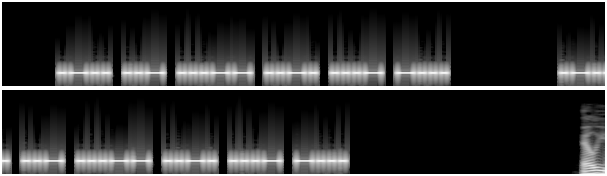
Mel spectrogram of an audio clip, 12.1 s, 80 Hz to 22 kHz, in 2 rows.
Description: Morse code, heard as a keyed tone, about 22 wpm, 700 Hz. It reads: LU3FVB LU3FVB
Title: DXCC-100 Call Signs - 6 Characters - Repeated 3x - 22wpm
